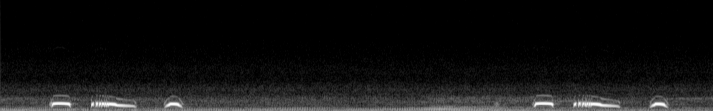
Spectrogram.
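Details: Spotted dove calling to lure other doves: two three-part coo phrases about five seconds apart, each a short hooted note, a long descending coo and a short closing note, over a low steady hum.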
